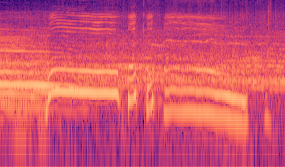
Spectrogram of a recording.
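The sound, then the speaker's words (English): A group of people cheers together, with sustained high whooping voices over a dense wash of crowd noise, steady and loud for about three seconds before briefly breaking up and continuing. “Give ourselves a cheer.”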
